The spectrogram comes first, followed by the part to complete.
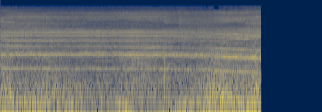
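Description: A loud, harsh held tone over a hiss, sinking slightly in pitch, that cuts off abruptly after about five seconds: a gag sound effect.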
